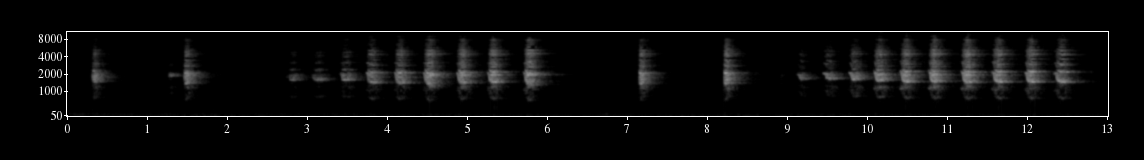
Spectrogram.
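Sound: wild turkey calls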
